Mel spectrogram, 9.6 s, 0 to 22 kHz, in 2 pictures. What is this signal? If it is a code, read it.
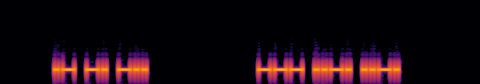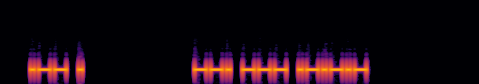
Morse code, heard as a keyed tone, about 30 wpm, 700 Hz. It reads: AND OFF WE GO.
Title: 4x Word-Spacing - Sentences from Top 200 Words - 30wpm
